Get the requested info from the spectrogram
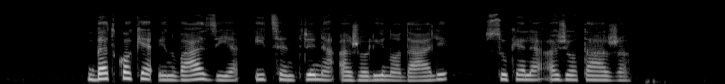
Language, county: Lithuanian, Telšiai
